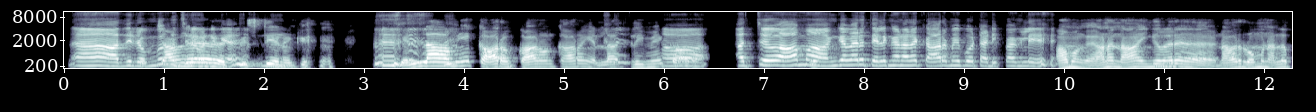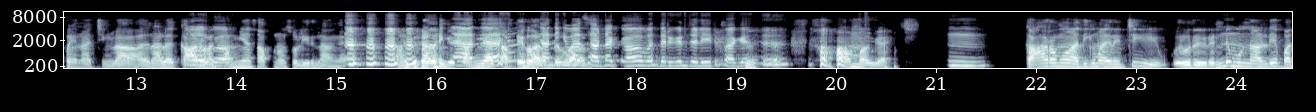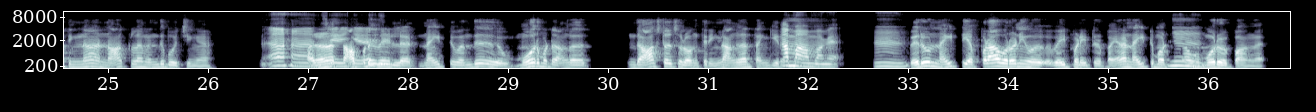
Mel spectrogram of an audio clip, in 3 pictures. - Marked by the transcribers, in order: laughing while speaking: "ஆ அது ரொம்ப பிரச்சன பண்ணுங்க. ம்"; laughing while speaking: "வெச்சாங்க டிவிஸ்டு எனக்கு. எல்லாமே காரம், காரம், காரம் எல்லாத்துலயுமே காரம்"; in English: "டிவிஸ்டு"; laughing while speaking: "ஆ அச்சோ. ஆமா. அங்க வேற தெலுங்கானால காரமே போட்டு அடிப்பாங்களே. ம்"; other noise; tapping; laughing while speaking: "அதான், அதிகமா சாப்ட்டா கோவம் வந்துருங்கன்னு சொல்லிட்டுருப்பாங்க. அ, ஹிம். ம்"; laughing while speaking: "அதனால இங்க கம்மியா சாப்ட்டே வளர்ந்து, வளர்ந்து"; laughing while speaking: "ஆமாங்க"; chuckle
- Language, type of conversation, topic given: Tamil, podcast, மண்ணில் காலடி வைத்து நடக்கும்போது உங்கள் மனதில் ஏற்படும் மாற்றத்தை நீங்கள் எப்படி விவரிப்பீர்கள்?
